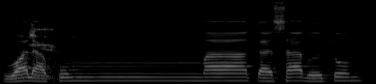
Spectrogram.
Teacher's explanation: یہاں پر میم ساکن کے بعد دوسری میم آ رہی ہے تو یہاں پر غنہ ہوگا۔ یعنی ہوگا ادغام شفوی کا قاعدہ لگے گا.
